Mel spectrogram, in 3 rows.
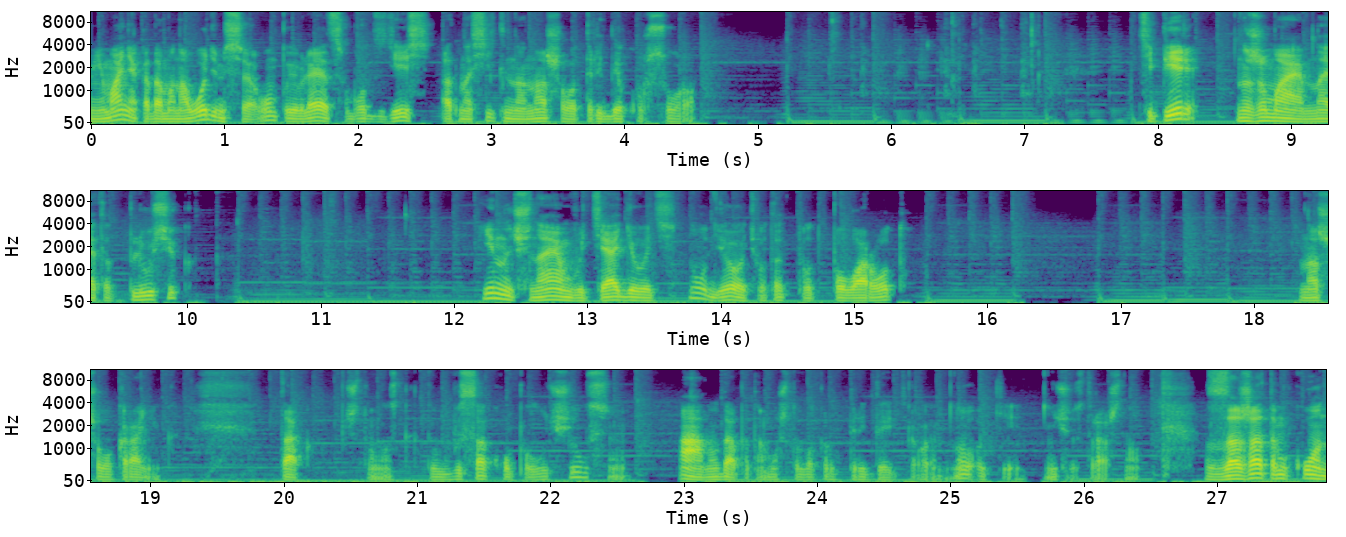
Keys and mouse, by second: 5.7 shift+middle click, 6.6-27.8 middle drag.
